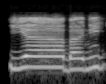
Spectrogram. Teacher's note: یا پر کھڑا زبر ہے یعنی حرکات مد آئی ہے تو ایک الف کے برابر لمبا کریں گے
